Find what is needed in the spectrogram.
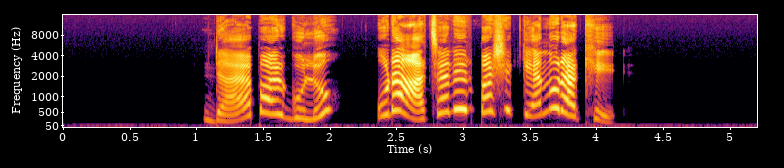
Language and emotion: Bengali, disgusted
